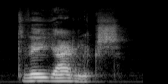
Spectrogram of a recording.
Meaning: biennial
- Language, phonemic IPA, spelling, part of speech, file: Dutch, /ˈtwejarləks/, tweejaarlijks, adjective, Nl-tweejaarlijks.ogg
